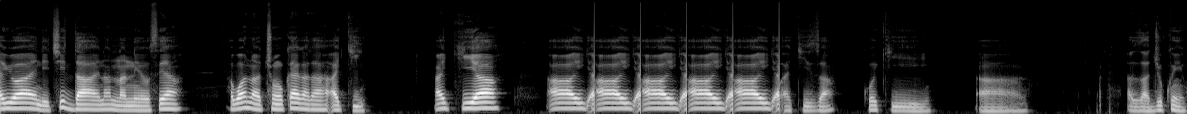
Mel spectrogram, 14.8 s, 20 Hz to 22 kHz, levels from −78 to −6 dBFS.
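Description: From 7.43 to 9.74 s the speech falls into a broken-record loop: a 0.58 s fragment plays four times back to back, likely from a stalled player or stream resending its last buffer. On a spectrogram or waveform, identical blocks tile the span, and the speech that belonged there is missing.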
